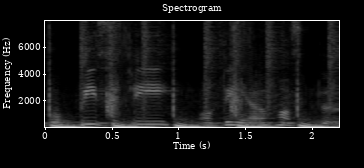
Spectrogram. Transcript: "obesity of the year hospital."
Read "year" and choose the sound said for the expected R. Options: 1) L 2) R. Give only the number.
1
